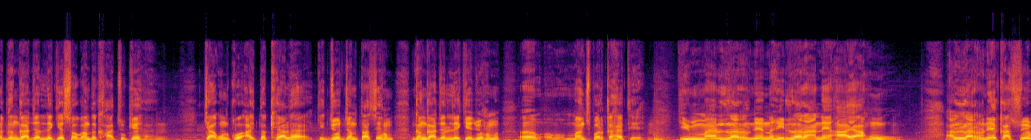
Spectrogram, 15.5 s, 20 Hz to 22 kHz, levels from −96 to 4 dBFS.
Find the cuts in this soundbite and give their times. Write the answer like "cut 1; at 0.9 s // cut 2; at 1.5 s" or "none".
none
